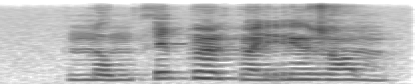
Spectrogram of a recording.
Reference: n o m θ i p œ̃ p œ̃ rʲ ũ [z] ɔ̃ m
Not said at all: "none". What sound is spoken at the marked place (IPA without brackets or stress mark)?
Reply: z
